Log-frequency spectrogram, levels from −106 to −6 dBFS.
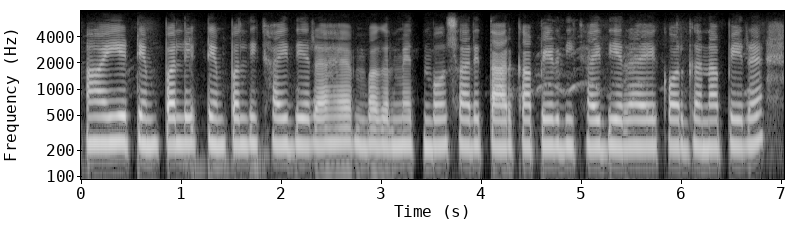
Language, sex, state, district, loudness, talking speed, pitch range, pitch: Hindi, female, Bihar, Purnia, -29 LUFS, 205 wpm, 220-230 Hz, 225 Hz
